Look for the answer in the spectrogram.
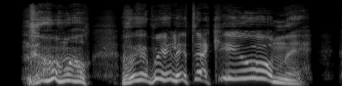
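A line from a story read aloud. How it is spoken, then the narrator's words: Hoarse shout. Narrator (Russian): хрипло крикнул он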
